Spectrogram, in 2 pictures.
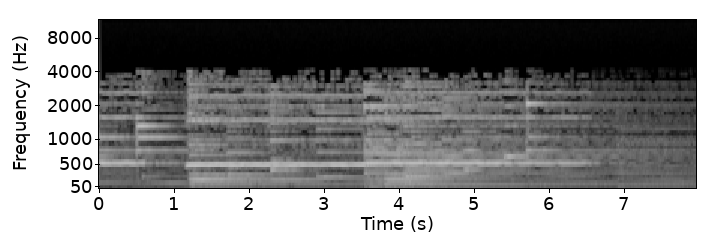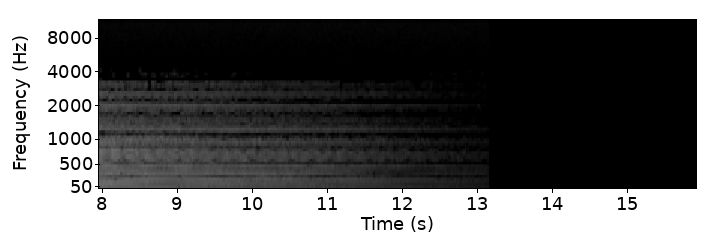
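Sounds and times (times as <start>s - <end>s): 
morning prayer melody: 0.0s - 9.1s.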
